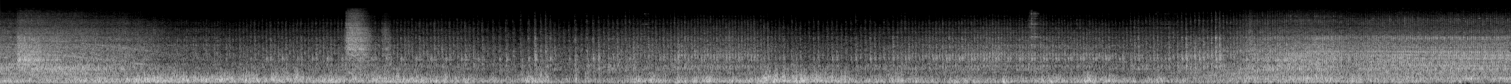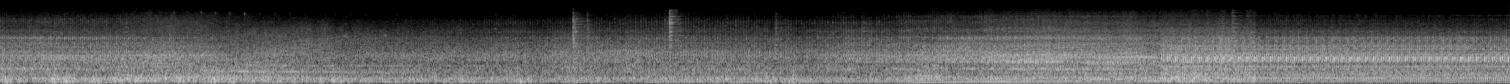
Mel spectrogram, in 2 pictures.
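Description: Ford 1920 compact tractor's four-cylinder diesel engine running as the tractor is driven, with a few sharp clicks. Near the end the engine's pitch climbs and it settles into a steadier, louder run with a high whine over it.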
